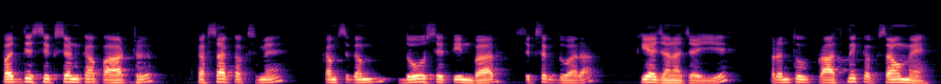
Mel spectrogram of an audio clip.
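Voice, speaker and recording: A man lecturing trainee teachers, speaking slowly and repeating key terms, with frequent checks that the class is following. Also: mid-range voice, a little mellow, highs cut off. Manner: asks "है ना?" to check understanding.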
